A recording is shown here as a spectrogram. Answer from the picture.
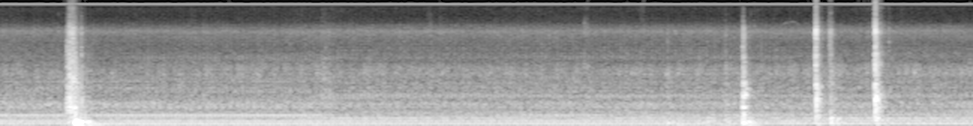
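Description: Opel car engine idling steadily, heard from inside the cabin, with one heavy thump about a second in and a few sharp clicks near the end.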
